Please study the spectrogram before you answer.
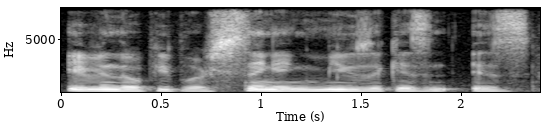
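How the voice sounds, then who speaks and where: A middle-aged man from Guyana, a singer, chatting in an interview in a soft, halting way with many fillers. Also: mid-range voice, level tone, clear, resonant tone. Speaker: guest singer. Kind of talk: casual interview chat.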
